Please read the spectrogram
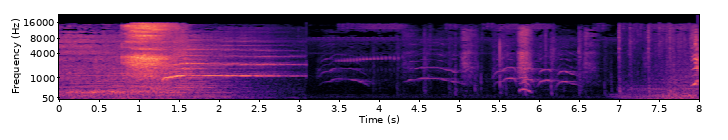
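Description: Animated-series sound effects: a loud noisy stretch with a held high tone for the first three seconds, then several seconds of soft bird chirps, then a low rumble swelling near the end as a giant scorpion monster (a Deathstalker Grimm) bursts out of a cave.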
